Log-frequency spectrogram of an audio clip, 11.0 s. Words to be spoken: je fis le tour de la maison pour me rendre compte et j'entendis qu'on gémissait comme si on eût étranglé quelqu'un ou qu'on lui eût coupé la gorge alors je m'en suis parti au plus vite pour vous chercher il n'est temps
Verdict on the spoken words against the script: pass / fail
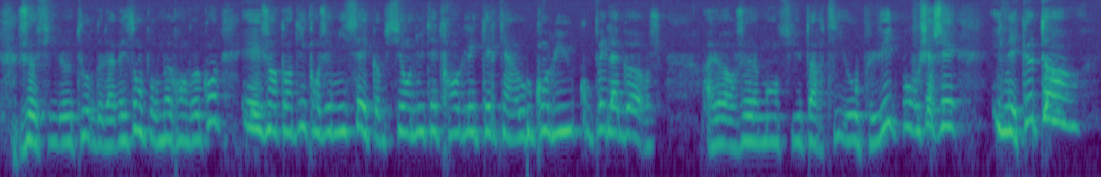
fail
